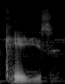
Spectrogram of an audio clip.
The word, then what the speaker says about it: quay: It's spelled quays. But it says keys.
